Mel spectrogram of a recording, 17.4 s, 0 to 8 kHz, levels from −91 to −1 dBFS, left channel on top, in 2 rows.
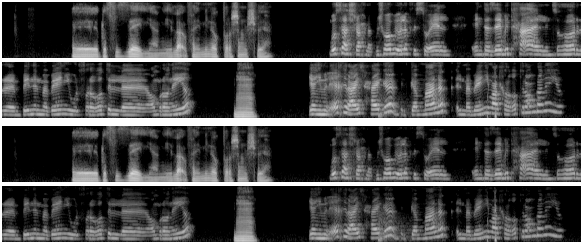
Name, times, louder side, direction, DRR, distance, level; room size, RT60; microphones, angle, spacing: voice 1, 1.1-4.0 12.2-12.5, left 1 dB, 10° left, 0.6 m, -26 dB
voice 2, 4.9-6.7 7.1-11.6 13.3-17.1, left 6 dB, 55° left, 0.7 m, -32 dB
sound 1, 5.2-7.3 14.3-15.0, right 1 dB, 65° right, 4.7 m, -55 dB
head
